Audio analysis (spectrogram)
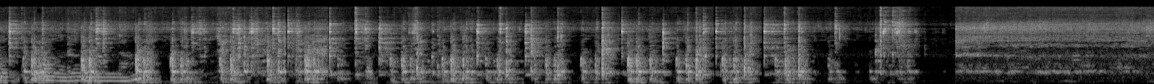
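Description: Onions sautéing in a pan as a spoon scrapes and stirs in quick rhythmic strokes, metal clinking close up, before a brief pause and a steady hiss of frying alone.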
